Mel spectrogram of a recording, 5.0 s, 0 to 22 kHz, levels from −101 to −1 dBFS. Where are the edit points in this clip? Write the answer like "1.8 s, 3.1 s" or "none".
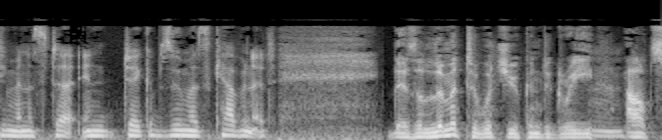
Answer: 2.9 s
